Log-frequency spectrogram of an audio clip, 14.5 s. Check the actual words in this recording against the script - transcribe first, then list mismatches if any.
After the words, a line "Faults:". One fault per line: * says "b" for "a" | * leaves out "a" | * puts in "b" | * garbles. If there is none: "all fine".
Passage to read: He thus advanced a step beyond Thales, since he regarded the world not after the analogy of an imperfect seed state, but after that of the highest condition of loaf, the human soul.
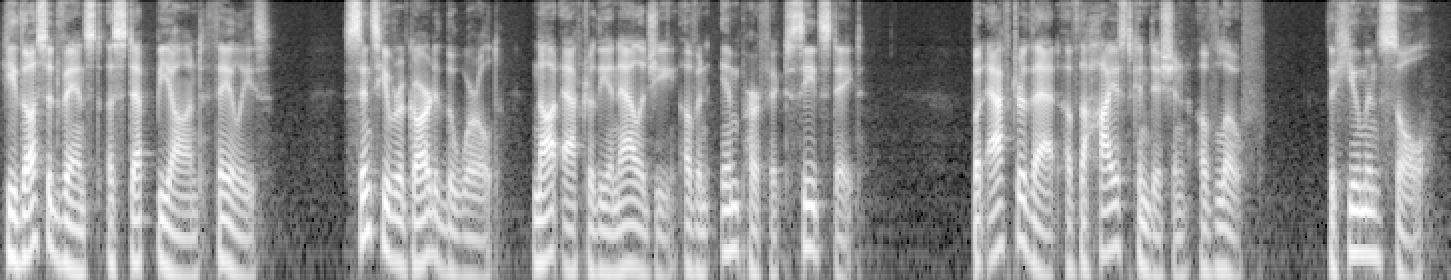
He thus advanced a step beyond Thales, since he regarded the world not after the analogy of an imperfect seed state, but after that of the highest condition of loaf, the human soul.
Faults:
all fine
